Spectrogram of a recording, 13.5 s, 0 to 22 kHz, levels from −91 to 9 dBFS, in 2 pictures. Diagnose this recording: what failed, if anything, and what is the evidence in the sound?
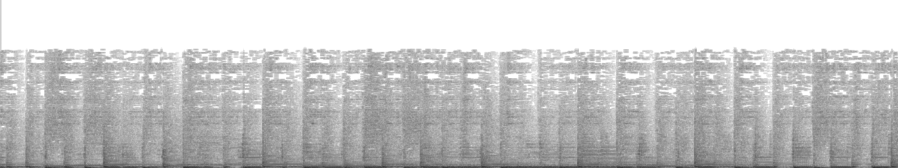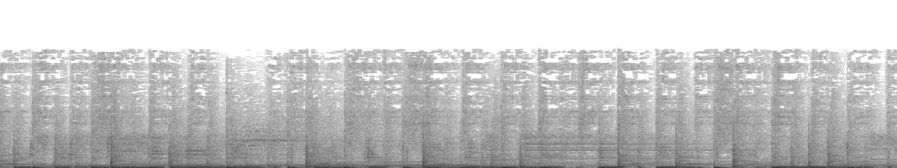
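Nothing failed; no faults heard.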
